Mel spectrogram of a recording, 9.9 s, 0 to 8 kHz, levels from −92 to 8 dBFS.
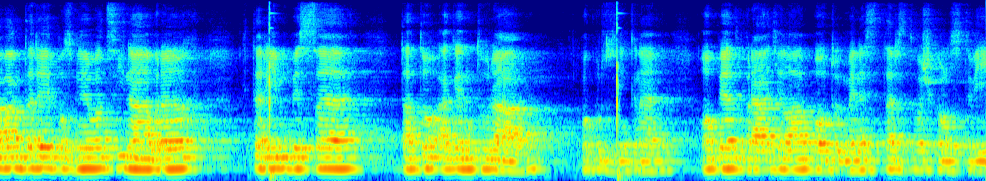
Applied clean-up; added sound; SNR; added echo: none; Tap / Glass; 18 dB; reverberation time 1.0 s.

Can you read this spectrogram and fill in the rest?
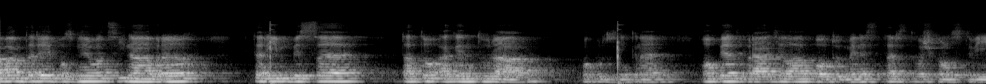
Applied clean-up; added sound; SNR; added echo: neural separator model SepFormer DNS4.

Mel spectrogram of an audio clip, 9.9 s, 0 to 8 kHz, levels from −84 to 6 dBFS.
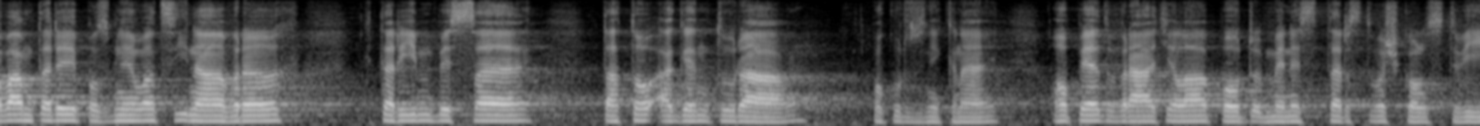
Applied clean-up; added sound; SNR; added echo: none; none; none; none.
